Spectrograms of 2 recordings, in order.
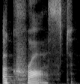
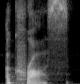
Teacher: Two syllables. There is no T at the end, ever.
